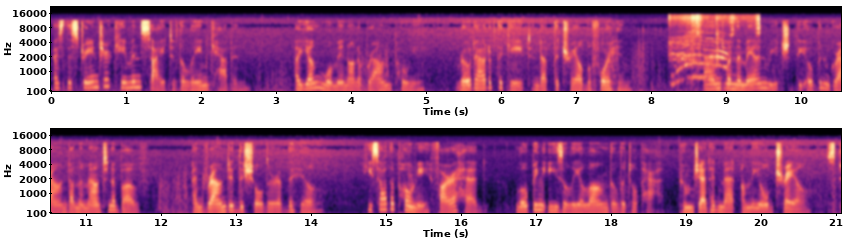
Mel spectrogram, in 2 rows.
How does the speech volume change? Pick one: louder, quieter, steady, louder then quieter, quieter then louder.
steady.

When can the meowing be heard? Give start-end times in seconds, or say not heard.
8.2-9.5.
